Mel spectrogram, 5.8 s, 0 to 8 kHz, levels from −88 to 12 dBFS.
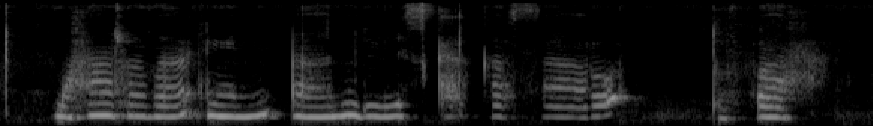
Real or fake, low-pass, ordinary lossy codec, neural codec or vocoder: fake; 7.2 kHz; none; codec, 44.1 kHz, 3.4 kbps, Pupu-Codec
